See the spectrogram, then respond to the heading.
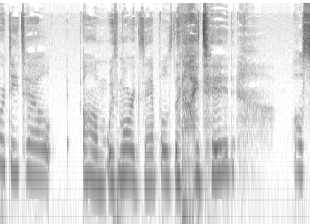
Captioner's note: giggles again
